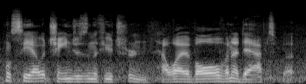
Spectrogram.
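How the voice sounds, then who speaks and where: A man's voice: mid-range voice, steady tone, fast. Laid-back, self-deprecating male photographer vlogging mid-walk; heavy wind hitting the mic outdoors. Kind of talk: casual walk-and-talk vlog. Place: outdoors on a cold, windy morning walk.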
